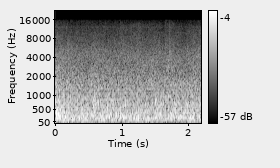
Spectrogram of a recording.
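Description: Steady, even background hiss of room noise, with no distinct knock or creak.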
